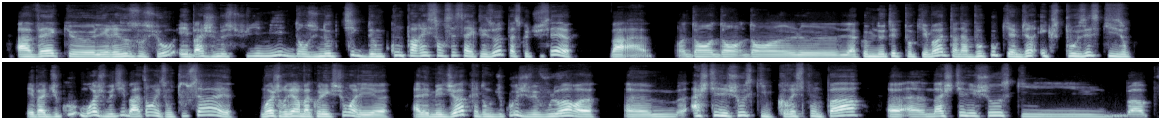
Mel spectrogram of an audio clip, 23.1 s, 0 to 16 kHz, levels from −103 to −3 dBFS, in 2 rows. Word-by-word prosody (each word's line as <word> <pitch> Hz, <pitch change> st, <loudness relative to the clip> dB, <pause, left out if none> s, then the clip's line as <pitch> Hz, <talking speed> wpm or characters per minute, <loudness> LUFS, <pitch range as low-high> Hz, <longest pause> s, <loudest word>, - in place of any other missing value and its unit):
avec, 155 Hz, +5 st, +4 dB
heu, 130 Hz, -2 st, +1 dB
les 130 Hz, +1 st, +2 dB
réseaux 140 Hz, +4 st, +2 dB
sociaux 145 Hz, -, -4 dB
et 135 Hz, 0 st, 0 dB
bah, 140 Hz, +3 st, +4 dB
je 135 Hz, -2 st, -4 dB
me 150 Hz, -, 0 dB
suis 155 Hz, +2 st, -7 dB
mis 185 Hz, +7 st, -2 dB
dans 150 Hz, -3 st, -3 dB
une 140 Hz, +3 st, 0 dB
optique 160 Hz, +3 st, -3 dB
de 145 Hz, -, 0 dB
me 145 Hz, -, +1 dB
comparer 190 Hz, +2 st, -1 dB
sans 190 Hz, -2 st, -6 dB
cesse 190 Hz, +2 st, -9 dB
avec 150 Hz, -4 st, +1 dB
les 140 Hz, -, -1 dB
autres, 245 Hz, +1 st, 0 dB
parce 155 Hz, -2 st, -3 dB
que 150 Hz, -, -5 dB
tu 145 Hz, +2 st, -12 dB
sais, 245 Hz, +5 st, +2 dB
heu? -, -, +1 dB, 0.4 s
Bah, -, -, +2 dB, 0.4 s
dans 130 Hz, 0 st, +1 dB
dans 125 Hz, -3 st, -1 dB
dans 120 Hz, -1 st, -1 dB
le 115 Hz, -1 st, -1 dB
la 120 Hz, +1 st, 0 dB
communauté 140 Hz, +4 st, 0 dB
de -, -, -9 dB
Pokémon, 140 Hz, -, 0 dB
tu 150 Hz, -, -6 dB
en 130 Hz, -, -2 dB
as 125 Hz, -, +1 dB
beaucoup 155 Hz, -, -3 dB
qui 155 Hz, -, -4 dB
aiment 130 Hz, -, +2 dB
bien 175 Hz, +5 st, 0 dB
exposer 160 Hz, +2 st, -1 dB
ce 190 Hz, -, -10 dB
qu'ils 150 Hz, -6 st, -1 dB
ont 130 Hz, -, -5 dB, 0.5 s
et 125 Hz, -, +2 dB
bah, 130 Hz, 0 st, +5 dB
du 135 Hz, +4 st, -3 dB
coup, -, -, -5 dB
moi 185 Hz, +6 st, +3 dB
je 140 Hz, -, -5 dB
me -, -, 0 dB
dis: 220 Hz, -, -6 dB
«Ben, 140 Hz, -, +6 dB
attends, 205 Hz, +8 st, -1 dB
ils 130 Hz, -6 st, -3 dB
ont 125 Hz, -, -2 dB
tout 160 Hz, -, -9 dB
ça» 225 Hz, +3 st, 0 dB
et, 125 Hz, -, 0 dB, 0.3 s
moi 160 Hz, +4 st, +7 dB
je 150 Hz, -, -3 dB
regarde 150 Hz, 0 st, +5 dB
ma 140 Hz, -, +5 dB
collection, 145 Hz, +8 st, +1 dB
elle -, -, +1 dB
est, 120 Hz, 0 st, +3 dB
heu, 115 Hz, -1 st, +2 dB, 0.2 s
elle 120 Hz, 0 st, +2 dB
est 115 Hz, -, +1 dB
médiocre 155 Hz, -, +3 dB
et -, -, -1 dB
donc 135 Hz, -2 st, -2 dB
du 130 Hz, -, -6 dB
coup, 225 Hz, +7 st, -3 dB
je 140 Hz, -9 st, -3 dB
vais 130 Hz, -, -1 dB
vouloir, 150 Hz, +9 st, +4 dB
heu, 120 Hz, -1 st, +7 dB, 0.3 s
hem, 125 Hz, +2 st, -1 dB
acheter 185 Hz, +4 st, +1 dB
des 185 Hz, -, +5 dB
choses 200 Hz, +5 st, -2 dB
qui 150 Hz, -8 st, -5 dB
me 125 Hz, -, -6 dB
correspondent 150 Hz, +4 st, -3 dB
pas, 210 Hz, +6 st, +5 dB, 0.3 s
heu, -, -, +6 dB, 0.3 s
heu, -, -, -4 dB
m'acheter 160 Hz, +6 st, -1 dB
des 175 Hz, -1 st, 0 dB
choses 195 Hz, +2 st, -2 dB
qui, 125 Hz, -4 st, -8 dB
bah, 130 Hz, -7 st, -2 dB
145 Hz, 250 wpm, -23 LUFS, 130-170 Hz, 0.5 s, moi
